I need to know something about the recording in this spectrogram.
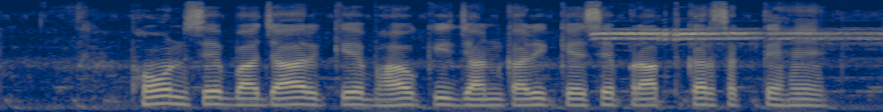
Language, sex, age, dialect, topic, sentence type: Hindi, male, 18-24, Awadhi Bundeli, agriculture, question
